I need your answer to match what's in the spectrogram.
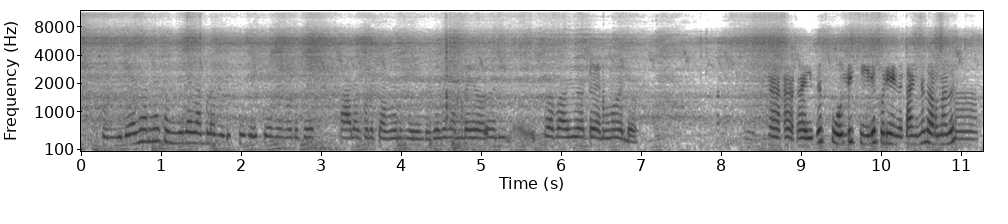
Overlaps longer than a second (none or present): none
